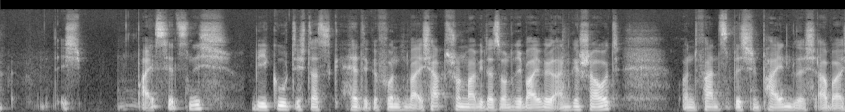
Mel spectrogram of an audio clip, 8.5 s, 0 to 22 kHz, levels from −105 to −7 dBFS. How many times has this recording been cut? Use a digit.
1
